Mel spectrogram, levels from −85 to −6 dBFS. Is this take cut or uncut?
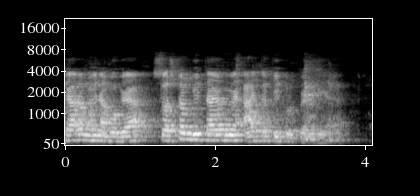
uncut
